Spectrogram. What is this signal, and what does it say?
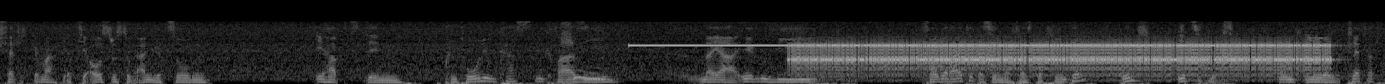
Cassette data (Kansas City type), 300 baud, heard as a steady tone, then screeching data, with speech in German.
